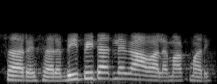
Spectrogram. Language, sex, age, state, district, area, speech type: Telugu, female, 18-30, Telangana, Peddapalli, rural, conversation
